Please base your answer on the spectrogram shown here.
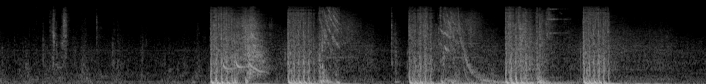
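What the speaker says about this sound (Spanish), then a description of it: "No es el compa que está disparando aquí muy a gustito." Another player's gunfire rattles in a Fortnite Battle Royale match: faint shots at first, then five loud, close bursts of rapid fire spaced about a second apart, with no talking.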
